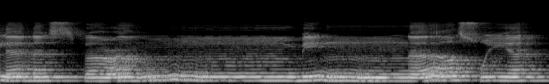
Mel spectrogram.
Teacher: تنوین کے بعد با آنے کی وجہ سے عام میں اقلاب ہو رہا ہے، نون کی جگہ میم پڑھیں گے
